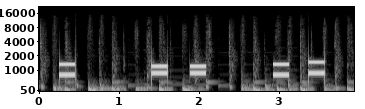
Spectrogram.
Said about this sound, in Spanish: Estoy marcando ahora mismo, déjame abrir aquí la línea para que se escuche. Estoy marcando en este momento en vivo.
